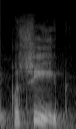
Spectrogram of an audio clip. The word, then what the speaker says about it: possible: They have the same spelling, the same meaning, except for the pronunciation, IBLE in French is pronounced ib, like possible would be possible.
